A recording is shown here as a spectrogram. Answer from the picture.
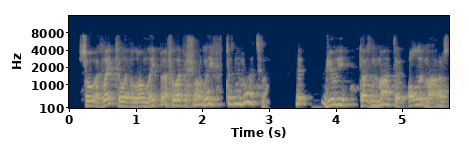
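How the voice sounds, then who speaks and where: In a Scottish accent, a man speaks at a fairly quick pace. His intonation is lively. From Scotland. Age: 60s. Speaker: mindfulness teacher. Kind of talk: casual chat.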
